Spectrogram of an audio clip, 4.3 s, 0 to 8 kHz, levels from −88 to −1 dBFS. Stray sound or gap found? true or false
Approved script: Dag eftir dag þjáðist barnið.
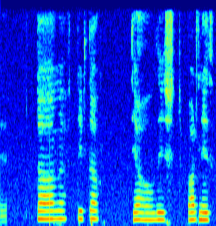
false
